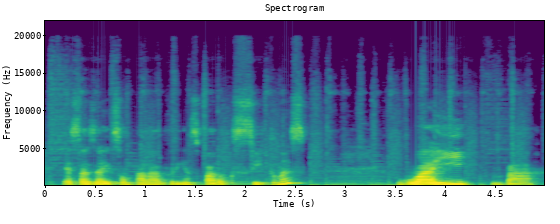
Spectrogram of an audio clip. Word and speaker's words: Guaíba: Guaíba, guaíra são paroxítonas, porque suas sílabas tônicas são as penúltimas.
